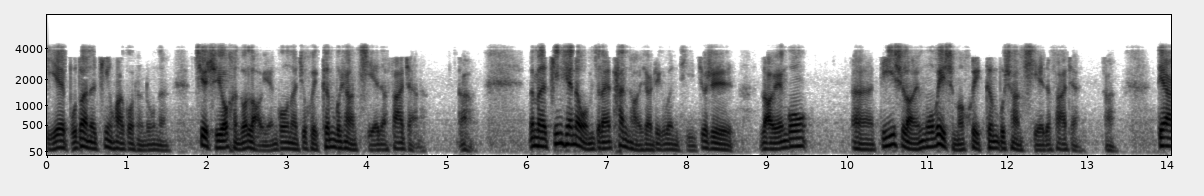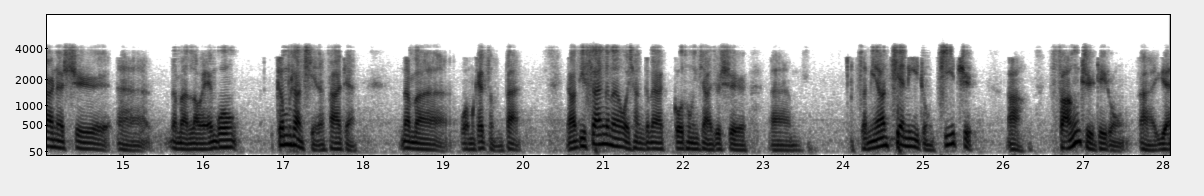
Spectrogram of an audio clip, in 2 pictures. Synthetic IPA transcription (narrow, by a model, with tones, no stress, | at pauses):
t͡ɕi˨˩jɛ˥˩pu˧˥t̪wa˥˩nd̪ə˩t͡ɕi˥˧nxwa˥˧kwɔ˥˩ʈ͡ʂʰɤ˧˥ŋʈ͡ʂʊ˥ŋnə˨t͡ɕʰɥɛ˥˩ʂɻ̩˧˥jo˧˥ʊxə˨˩nt̪wɔ˥lɑ˨˩ʊɥɛ˧˥nkʊ˥ŋnə˨t͡ɕjo˥˧ʊxwe˥˩ɪkə˥npu˧˥ʂɑ˥˩ŋt͡ɕʰi˨˩jɛ˥˩d̪ə˩fa˥ʈ͡ʂa̰˨˩nlə˦ | ɐ̰˧ | na˥˩mə˩t͡ɕi˥nt̪ʰjɛ˥nə˨wɔ˨˩m˦t͡ɕjo˥˩la˧˥ɪt̪ʰa˥˩nt̪ʰɑ˨˩ʊi˧˥ɕa˥˧ʈ͡ʂɤ˥˩ɡə˧wə˥˩nt̪ʰi˧˥t͡ɕjo˥˧ʊʂɻ̩˥˩ | lɑ˨˩ʊɥɛ˧˥nkʊ˥ŋ | ə˧t̪i˥˩i˥ʂɻ̩˥˩lɑ˨˩ʊɥɛ˧˥nkʊ˥ŋwe˥˩ɪʂə˧˥nmə˧xwe˥˩ɪkə˥npu˧˥ʂɑ˥˩ŋt͡ɕʰi̥˨˩jɛ˥˩d̪ə˩fa˥ʈ͡ʂa˨˩˦n | ɐ˧˩ | t̪i˥˧ɐ˞˥˩nə˩ʂɻ̩˥˩ə̰˧na˥˩mə˩lɑ˨˩ʊɥɛ˧˥nkʊ˥ŋ | kə˥np̬u˥ʂɑ˥˩ŋt͡ɕʰi˨˩jɛ˧˥ə˧fa˥ʈ͡ʂa˨˩˦n | na˥˩mə˩wɔ˨˩mə˦ŋkʰa˥ɪt͡sə˨˩mə˦pa˥˩n | ɻxt̪i˥˩sa˥nɡə˨nə˩wɔ˨˩ɕjɑ˨˩ŋkə˥nt̪ʰa˥t͡ɕa˥ko˥ʊt̪ʰʊ˥ŋi˧˥ɕja˥˧t͡ɕjo˥˧ʊʂɻ̩˥˩ | ə˧ | t͡sə˨˩nmə˦jɑ˥˧ŋt͡ɕjɛ˥˧nli˥˧i˥˩ʈ͡ʂʊ˨˩ŋt͡ɕi˥ʈ͡ʂɻ̩˥˩ | ɐ˧˩ | fɑ˧˥ŋʈ͡ʂɻ̩˨˩ʈ͡ʂɤ˥˩ʈ͡ʂʊ̰˨˩ŋə˧ɥɛ˧˥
